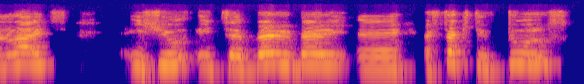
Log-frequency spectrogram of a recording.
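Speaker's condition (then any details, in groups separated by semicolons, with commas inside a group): Cerebral palsy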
